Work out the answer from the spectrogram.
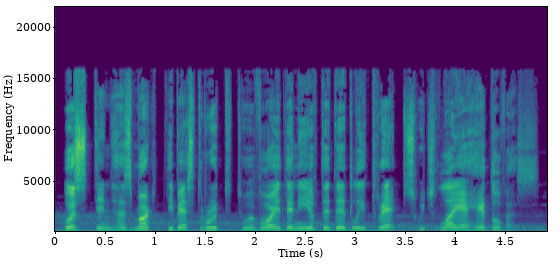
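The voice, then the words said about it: Poor thick Russian accent. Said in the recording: “in a thick Russian accent ... couldn't do a Russian accent for toffee”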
